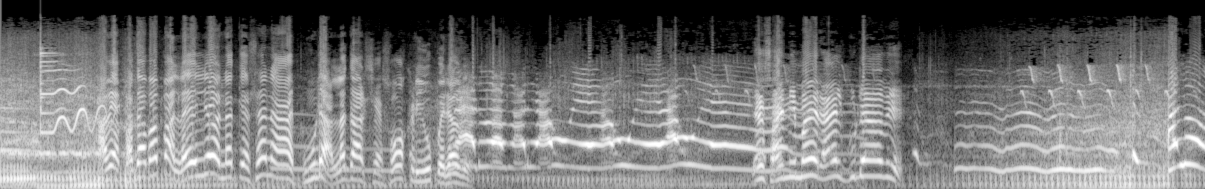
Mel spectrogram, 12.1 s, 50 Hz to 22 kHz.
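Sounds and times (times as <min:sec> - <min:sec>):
woman wailing: 0:02.8 - 0:11.5.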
